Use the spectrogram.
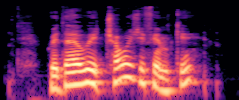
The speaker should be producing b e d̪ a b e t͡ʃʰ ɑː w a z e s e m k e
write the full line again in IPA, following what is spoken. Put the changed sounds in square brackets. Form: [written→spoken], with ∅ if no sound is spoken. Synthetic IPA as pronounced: [b→w] e d̪ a [b→w] e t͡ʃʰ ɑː w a [z→ʒ] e [s→f] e m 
